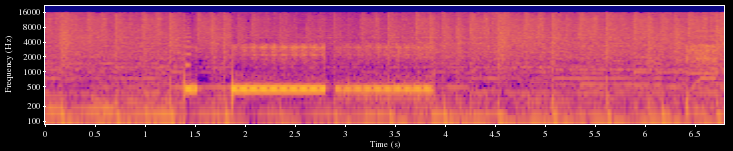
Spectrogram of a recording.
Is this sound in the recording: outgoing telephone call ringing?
yes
